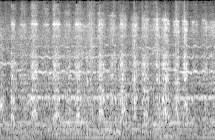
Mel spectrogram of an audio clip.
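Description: Jeweller's piercing saw cutting out a pressed silver plate, in even strokes about two a second.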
